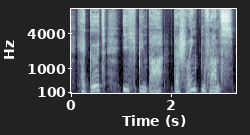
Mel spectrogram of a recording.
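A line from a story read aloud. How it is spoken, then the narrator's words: Softly called. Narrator (German): rief er ihm leise zu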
